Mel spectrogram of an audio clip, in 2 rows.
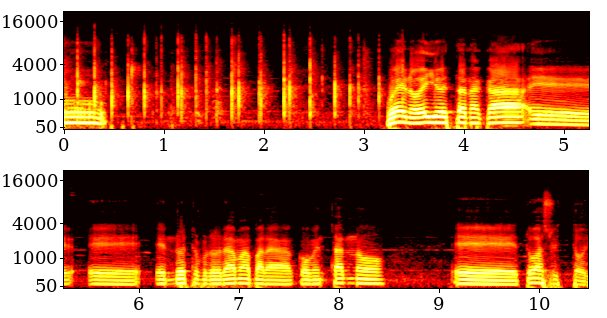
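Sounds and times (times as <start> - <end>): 
applause: 0.0 - 3.6
speech: 3.2 - 8.5, 9.1 - 10.4.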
